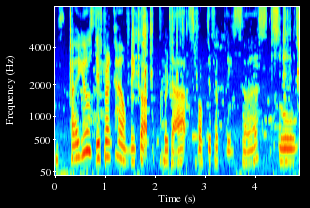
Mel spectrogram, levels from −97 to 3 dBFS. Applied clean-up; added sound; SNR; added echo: classical method spectral subtraction.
